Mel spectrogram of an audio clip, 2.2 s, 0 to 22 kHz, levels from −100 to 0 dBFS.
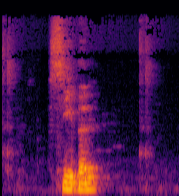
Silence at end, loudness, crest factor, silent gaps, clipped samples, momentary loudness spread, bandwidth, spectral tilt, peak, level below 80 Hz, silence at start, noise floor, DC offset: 0.4 s; -24 LUFS; 20 dB; none; under 0.1%; 26 LU; 16.5 kHz; -5.5 dB/octave; -8 dBFS; -58 dBFS; 0.1 s; -56 dBFS; under 0.1%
